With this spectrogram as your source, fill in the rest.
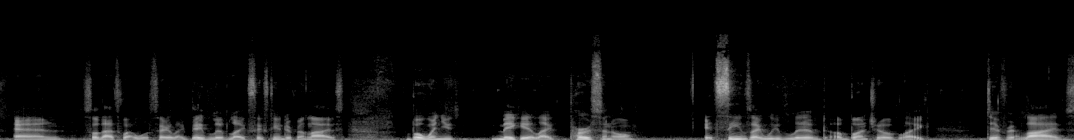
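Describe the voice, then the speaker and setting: A man's very deep, low voice in an American accent, at a moderate pace with fairly even intonation. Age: 30s. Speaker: podcast host. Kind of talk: solo monologue podcast. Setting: home recording at night. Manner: casual, rambling with fillers.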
